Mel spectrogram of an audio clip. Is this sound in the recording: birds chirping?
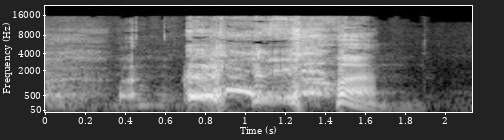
no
